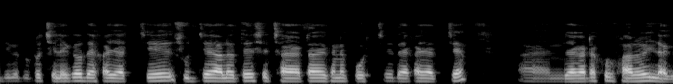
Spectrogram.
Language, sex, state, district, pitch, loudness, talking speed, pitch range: Bengali, male, West Bengal, North 24 Parganas, 150 Hz, -21 LUFS, 170 wpm, 145-160 Hz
